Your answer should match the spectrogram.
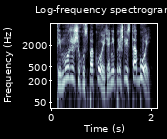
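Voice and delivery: high, urgent reproach; agitated demand. A narrator's reading. Heroine to rival amid brawl, agitated.

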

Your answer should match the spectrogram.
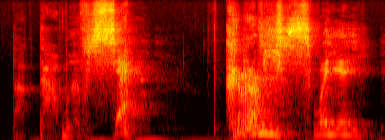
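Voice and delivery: whispered threat of death; dark whispered curse; menacing whisper. Acted. Sahei curses his captors.

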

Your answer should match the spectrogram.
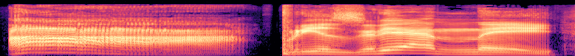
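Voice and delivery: high, loud, drawn-out curse; bellowed contempt; enraged shout. A narrator's reading. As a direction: cry out in fury, stretching the words. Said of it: "закричал малорослый".

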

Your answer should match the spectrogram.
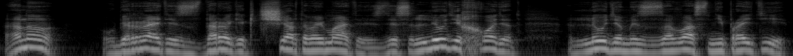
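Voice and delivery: ordinary delivery, nothing marked

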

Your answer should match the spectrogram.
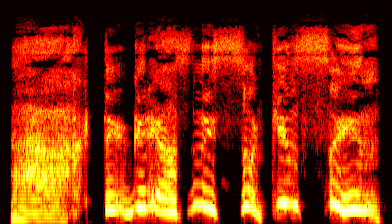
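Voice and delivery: slow, strained snarl through clenched teeth; hissed through teeth. A narrator's reading. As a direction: spit out each word with slow fury. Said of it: "процедил мастер сквозь зубы".

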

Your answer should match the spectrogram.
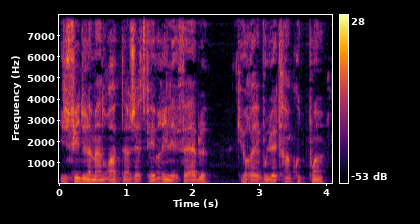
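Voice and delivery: ordinary delivery, nothing marked

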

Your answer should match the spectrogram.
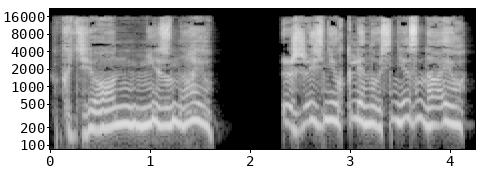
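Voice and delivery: high pleading swearing; terrified pleading. A narrator's reading. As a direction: beg for belief. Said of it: "пробормотал Авгин".

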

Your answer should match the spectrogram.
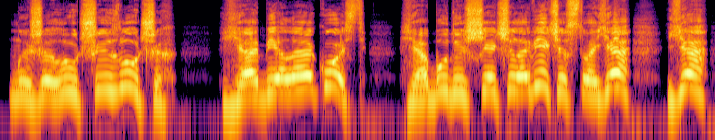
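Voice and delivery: very high, strained, desperate cry; screaming inner protest. A narrator's reading. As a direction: protest wildly against certain death. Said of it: "вопил голос в голове Оушена". (отчаянный вопль на высоких нотах)

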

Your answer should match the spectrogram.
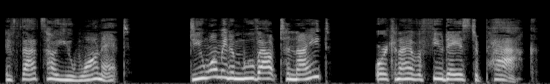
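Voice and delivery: loud, high, cutting ultimatum; icy defiance. A narrator's reading. Daughter threatens to move out, icily defiant. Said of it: "My glare turned icy".

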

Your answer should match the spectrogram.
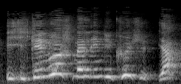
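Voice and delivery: high, stammering, eager promise; hurried excitement. Acted. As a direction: rush it out while dashing off. Hurriedly promises mouse to return. (aufgeregt, hastig und hoch)

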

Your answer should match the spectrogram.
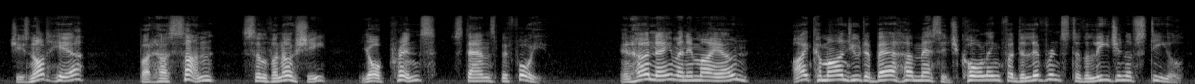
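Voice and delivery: high, ringing princely command; imperious. A narrator's reading. Prince commands elves to carry a message, imperiously. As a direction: declare your rank and issue the order. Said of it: "his voice imperious".

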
